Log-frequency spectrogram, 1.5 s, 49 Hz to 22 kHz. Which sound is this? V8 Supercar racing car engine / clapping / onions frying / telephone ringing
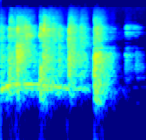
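clapping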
